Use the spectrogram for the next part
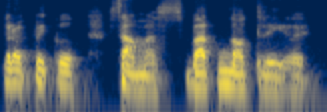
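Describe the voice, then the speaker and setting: A woman's voice: extremely low pitch, normal speed, no echo. An older woman with a Czech accent, speaking in a wry, chatty way full of small restarts. Her voice is dry and close, with no room sound, as she talks on a video call from her garden. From Czech Republic. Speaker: meeting participant. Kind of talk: casual video call introduction. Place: outdoor garden. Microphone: laptop on a video call.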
